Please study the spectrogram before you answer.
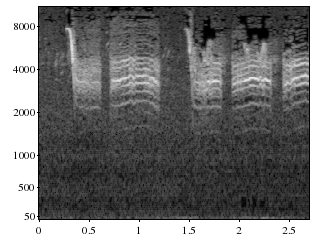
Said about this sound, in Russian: еще я выучила позывку буроголовой гаечки, в отличие от Москвы, там, где я живу, там много леса, и там буроголовых гаечек много, и вот у них эта позывка вообще не мелодичная.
